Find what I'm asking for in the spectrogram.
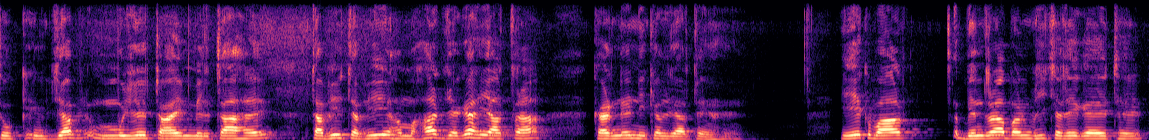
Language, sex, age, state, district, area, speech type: Hindi, male, 60+, Uttar Pradesh, Jaunpur, rural, spontaneous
